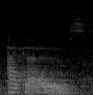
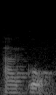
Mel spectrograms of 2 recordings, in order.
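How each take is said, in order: First: "agos" with an English "goes" ending; wrong anglicised O. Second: "Ago" ending in a short Spanish O; correct O sound. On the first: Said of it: "I don't want to hear any". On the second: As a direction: say "Ago" with a crisp, short final O. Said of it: "got that O sound at the end". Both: Shown as a demonstration.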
